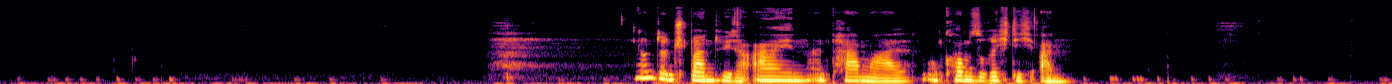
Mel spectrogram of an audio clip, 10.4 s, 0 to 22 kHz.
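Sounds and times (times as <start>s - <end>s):
deep exhale during a guided relaxation exercise: 2.8s - 4.7s
speech: 4.8s - 8.1s.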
